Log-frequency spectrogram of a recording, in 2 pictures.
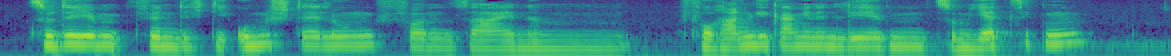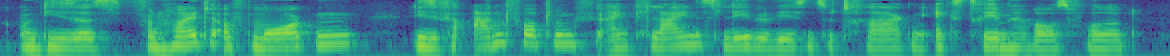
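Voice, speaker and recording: A woman at medium pitch talks at a fairly slow pace with fairly even intonation in a plain, everyday voice. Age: 30s. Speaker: mother. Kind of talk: recorded monologue.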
